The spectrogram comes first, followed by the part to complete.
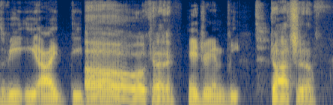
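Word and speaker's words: Veidt: Is his last name Veet or some shit like that? Yeah, his last name is Veid.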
